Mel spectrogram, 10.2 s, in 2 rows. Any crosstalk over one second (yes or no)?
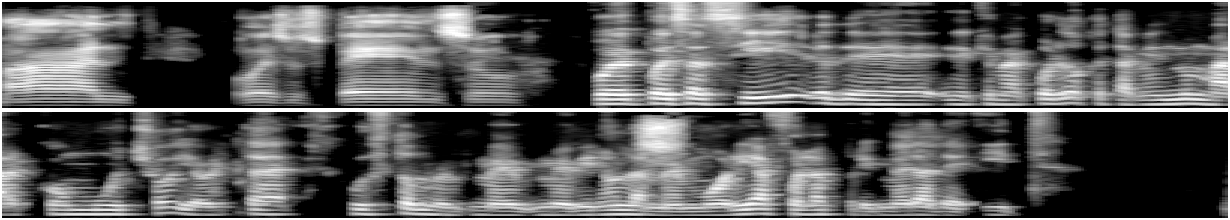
no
